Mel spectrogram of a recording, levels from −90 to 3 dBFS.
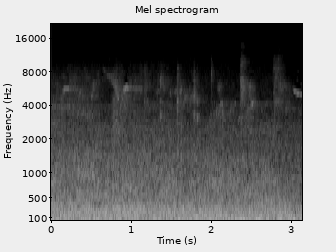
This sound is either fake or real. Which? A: fake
